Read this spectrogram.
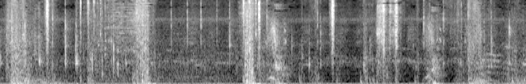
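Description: Quick footsteps thud across grass.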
